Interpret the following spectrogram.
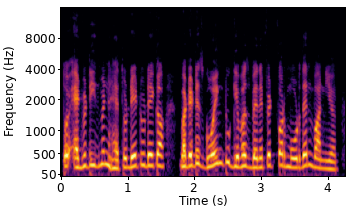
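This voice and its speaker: Recorded through a camera mic, the audio is dull but free of room sound. The commerce teacher's voice is high and creaky, and he moves a little slowly through an accounting class, switching between Hindi and English terms while he questions students and answers for them.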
